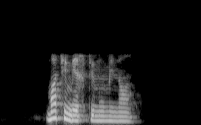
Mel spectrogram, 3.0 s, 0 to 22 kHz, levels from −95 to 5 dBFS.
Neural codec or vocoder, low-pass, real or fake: codec, 16 kHz, 16 kbps, FreqCodec, larger model; 3.6 kHz; fake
